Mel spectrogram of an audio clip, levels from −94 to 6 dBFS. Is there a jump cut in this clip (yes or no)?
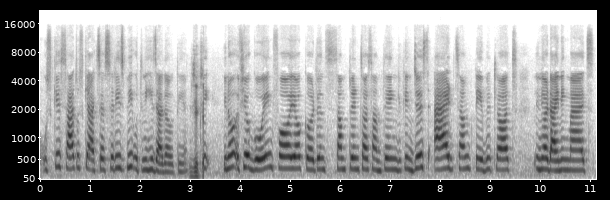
yes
